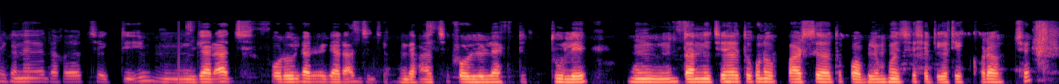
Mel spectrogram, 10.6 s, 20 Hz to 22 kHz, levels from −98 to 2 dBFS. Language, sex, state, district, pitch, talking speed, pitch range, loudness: Bengali, male, West Bengal, Dakshin Dinajpur, 145 Hz, 180 wpm, 135-150 Hz, -21 LUFS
